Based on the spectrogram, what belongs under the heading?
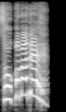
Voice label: "soko made", info girl voice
